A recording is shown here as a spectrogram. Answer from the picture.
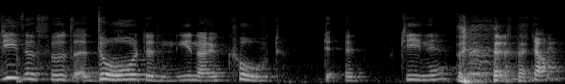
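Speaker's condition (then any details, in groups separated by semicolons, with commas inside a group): Athetoid cerebral palsy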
